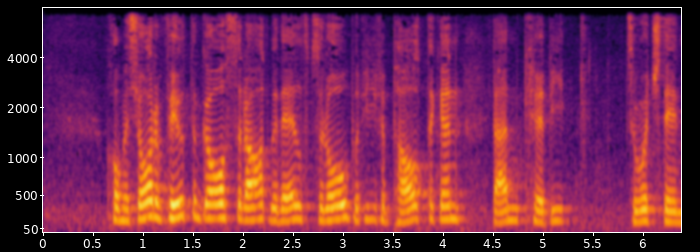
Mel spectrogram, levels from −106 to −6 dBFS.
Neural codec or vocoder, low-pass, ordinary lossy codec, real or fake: codec, 24 kHz, 0.9 kbps, WavTokenizer, medium speech release version 1; 7.2 kHz; none; fake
